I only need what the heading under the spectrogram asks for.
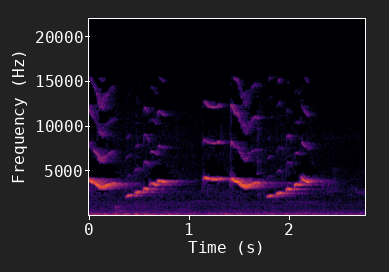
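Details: Oriental magpie-robin singing loud, clear whistled phrases that slide down and then climb in stepped notes, repeated twice in under three seconds, with little background noise.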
